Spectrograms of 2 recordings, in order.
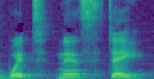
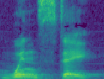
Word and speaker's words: Wednesday: to be pronounced as Wednesday Wednesday it has to be pronounced with two syllables I mean with two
